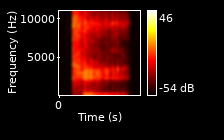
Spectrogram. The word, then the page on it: cay: British English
